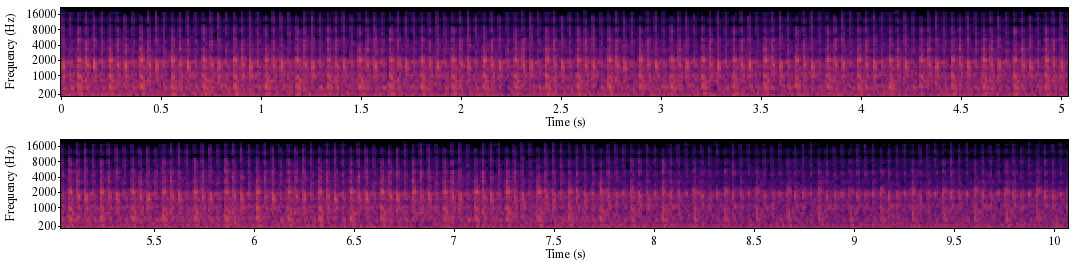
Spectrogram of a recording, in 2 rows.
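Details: Mitsubishi L200 4D56 diesel at idle: sharp, even knocking about three times a second; attributed to nozzle injector problem, unchanged fuel filter and poor fuel.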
